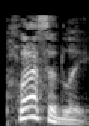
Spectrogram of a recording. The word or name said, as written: placidly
